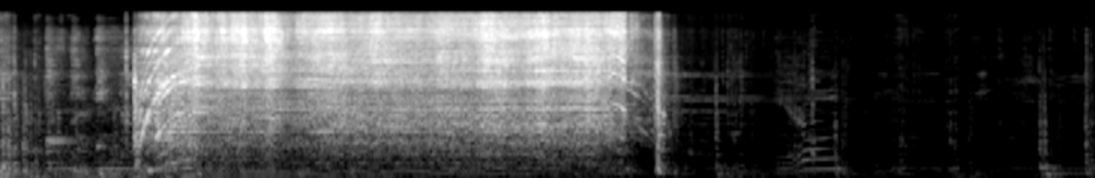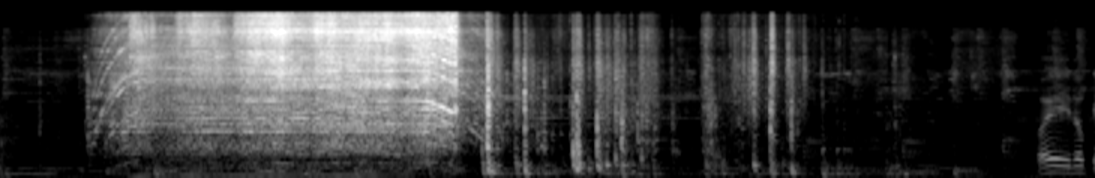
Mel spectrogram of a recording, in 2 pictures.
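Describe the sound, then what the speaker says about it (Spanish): A power saw cuts through wood in two loud bursts of several seconds each, the high ripping whine separated by a quieter pause with scattered knocks and handling noises. "¿Por qué no regula la puta sierra?"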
